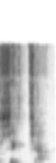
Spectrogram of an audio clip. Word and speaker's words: Siccha: Discúlpeme, es que como a mí me dicen siempre casi mal, casi siempre mal mi apellido, por eso quería decir bien, bien el suyo, Sikcha.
